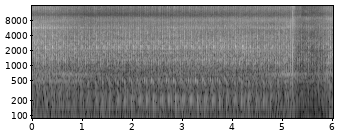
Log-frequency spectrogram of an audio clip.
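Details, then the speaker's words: Kia Sorento 2.5 diesel at idle: steady idle with a regular knock about three times a second that disappears when throttle is pressed and returns on release; owner suspects a hydraulic lifter or valve, unconfirmed, started after hard full-throttle acceleration. "Оп, отпускаешь, стучит. Как гидрик или клапан, хрен его знает."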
